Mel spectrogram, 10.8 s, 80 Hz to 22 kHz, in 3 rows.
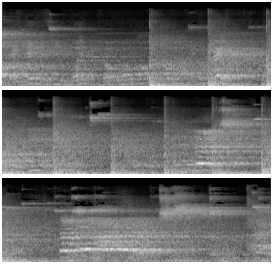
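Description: Basketball bouncing on a hardwood gym floor, dribbled at about one bounce every 0.7 s, echoing in a large hall, with players' voices calling out over it.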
